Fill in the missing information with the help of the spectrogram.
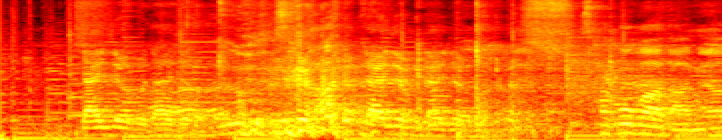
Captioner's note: laughs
